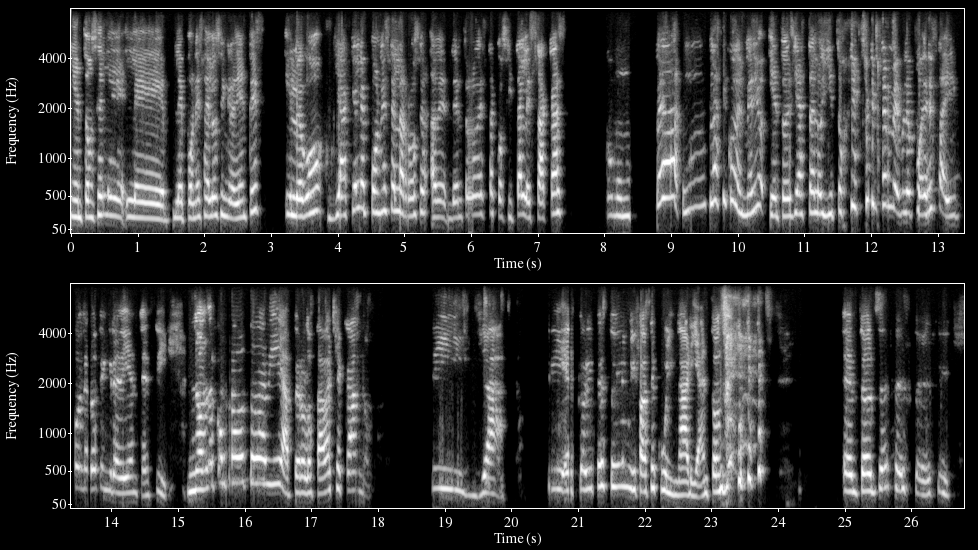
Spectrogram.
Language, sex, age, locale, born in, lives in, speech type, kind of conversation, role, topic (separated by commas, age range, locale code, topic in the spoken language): Spanish, female, 30-34, es-MX, Mexico, United States, conversation, unstructured, none, ¿Cuál es tu comida favorita y por qué te gusta tanto?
